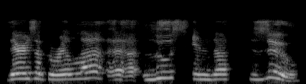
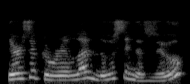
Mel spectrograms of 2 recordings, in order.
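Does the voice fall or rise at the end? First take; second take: fall; rise. First: The pitch falls at the end. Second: The pitch rises at the end. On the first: It is a statement. "밑으로 내려가는 인토네이션인데" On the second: It is a question. "Intonation goes up"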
